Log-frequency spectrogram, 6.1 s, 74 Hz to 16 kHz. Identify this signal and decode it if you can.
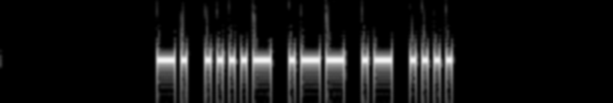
Morse code, heard as a keyed tone, about 20 wpm, 700 Hz. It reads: N4WAH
